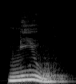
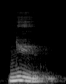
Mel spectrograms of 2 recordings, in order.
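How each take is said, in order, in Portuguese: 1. Há um som de 'y' antes da vogal. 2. Não há som de 'y' antes da vogal. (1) "A pronúncia não é new, como se fosse ni-u" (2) "mas new"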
